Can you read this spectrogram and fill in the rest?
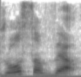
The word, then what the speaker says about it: Roosevelt: 不过呢，有一些字呢，它就是比较特别的一些发音，比如说呜呜可能发呜，偶尔发哦，像这个就是念成 Roosevelt，所以呢，就是有一些比较特别的发音喽。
